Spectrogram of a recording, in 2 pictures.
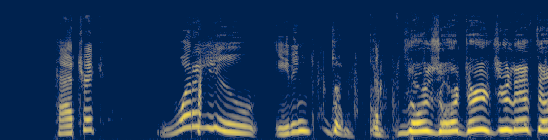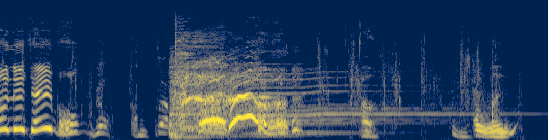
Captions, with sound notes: Patrick, what are you eating? Those hordorvers you left on the table. [gasping]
